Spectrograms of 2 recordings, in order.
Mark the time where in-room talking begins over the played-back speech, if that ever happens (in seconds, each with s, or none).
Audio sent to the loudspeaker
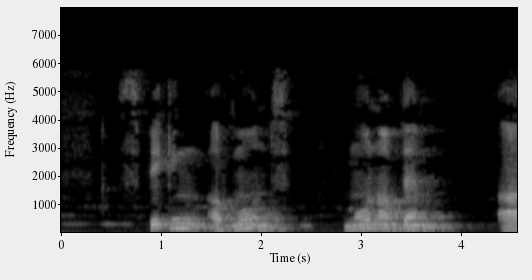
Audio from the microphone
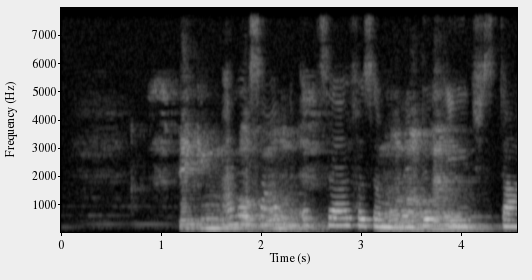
1.6 s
